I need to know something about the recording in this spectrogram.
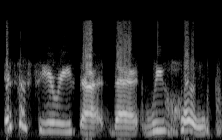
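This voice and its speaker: A woman's voice: fairly high pitch, lively intonation, slow, no room sound, low-quality recording. A woman from Liberia, a producer being interviewed on the radio, talking in an upbeat and enthusiastic way. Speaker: web series producer, guest.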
